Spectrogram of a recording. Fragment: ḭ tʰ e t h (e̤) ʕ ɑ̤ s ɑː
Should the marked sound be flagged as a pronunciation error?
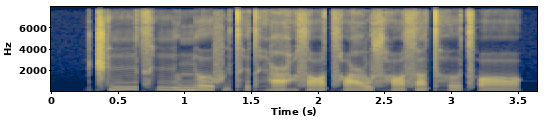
no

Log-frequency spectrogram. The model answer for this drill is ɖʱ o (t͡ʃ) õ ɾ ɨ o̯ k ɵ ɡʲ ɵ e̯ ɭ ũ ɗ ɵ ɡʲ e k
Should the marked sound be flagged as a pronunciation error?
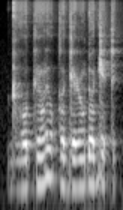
yes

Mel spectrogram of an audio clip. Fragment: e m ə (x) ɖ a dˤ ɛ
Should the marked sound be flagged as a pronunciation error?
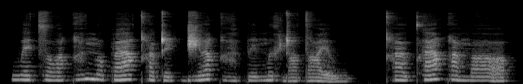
no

